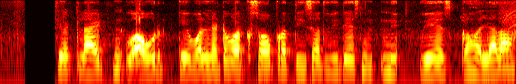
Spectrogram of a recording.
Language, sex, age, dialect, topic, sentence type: Bhojpuri, male, <18, Western, banking, statement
